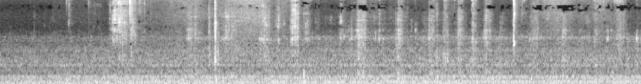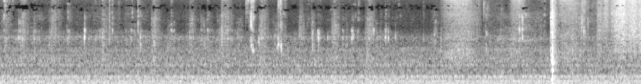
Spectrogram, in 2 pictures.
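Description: Close-up chewing of crispy breaded fried shrimp: a long run of small crisp crunches and crackles in the mouth, over a steady low hum.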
